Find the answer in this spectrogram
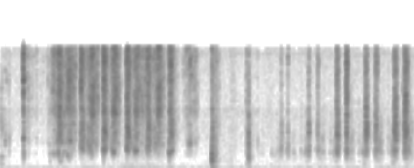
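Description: Faint, quick rubbing strokes of a palm rolling a small piece of polymer clay back and forth on a cutting mat, with one sharper click about two seconds in.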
